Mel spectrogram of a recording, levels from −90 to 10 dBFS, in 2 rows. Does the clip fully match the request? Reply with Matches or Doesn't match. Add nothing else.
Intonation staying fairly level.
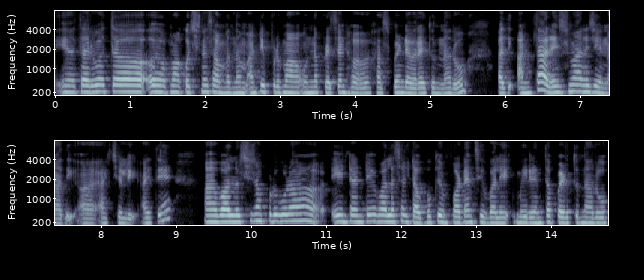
Doesn't match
